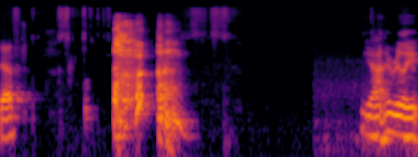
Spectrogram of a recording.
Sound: coughs

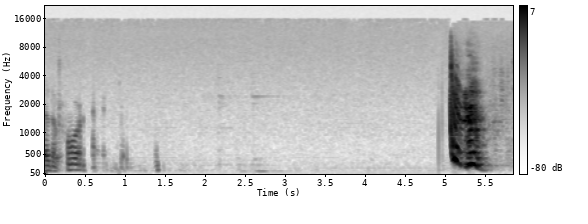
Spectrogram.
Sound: silent

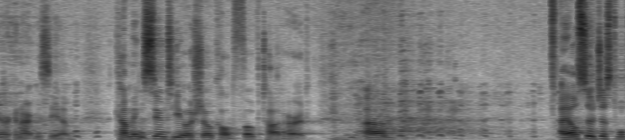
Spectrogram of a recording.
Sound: laughs

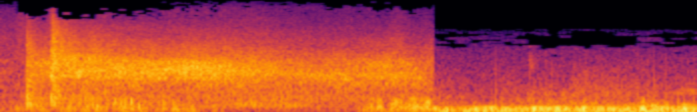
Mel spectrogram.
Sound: scraping

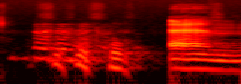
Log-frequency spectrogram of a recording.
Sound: audience laughing

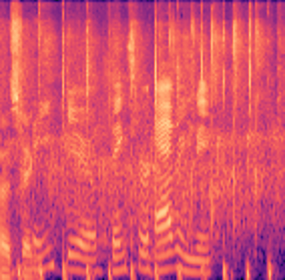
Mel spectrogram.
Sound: audience applauds

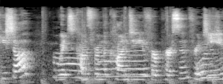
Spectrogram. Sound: incredulous moaning

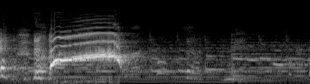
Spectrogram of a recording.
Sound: screams

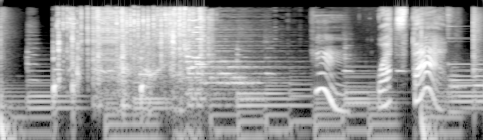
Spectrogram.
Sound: turning sound

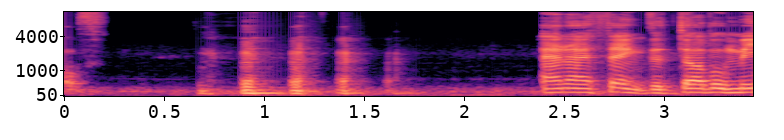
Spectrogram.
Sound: chuckling

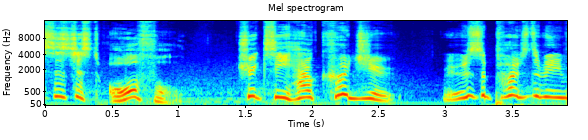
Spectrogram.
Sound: crying

